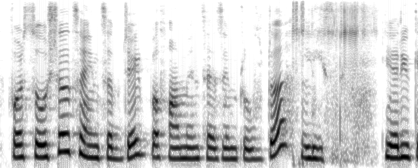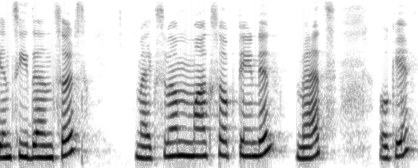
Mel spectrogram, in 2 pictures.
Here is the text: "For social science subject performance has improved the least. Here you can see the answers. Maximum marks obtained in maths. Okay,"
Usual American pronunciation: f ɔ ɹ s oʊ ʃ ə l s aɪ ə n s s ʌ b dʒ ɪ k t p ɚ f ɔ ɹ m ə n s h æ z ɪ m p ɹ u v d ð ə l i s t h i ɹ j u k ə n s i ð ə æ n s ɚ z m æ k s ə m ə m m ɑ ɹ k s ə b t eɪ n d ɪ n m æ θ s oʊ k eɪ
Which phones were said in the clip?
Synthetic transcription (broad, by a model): f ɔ ɹ s oʊ ʃ ə l s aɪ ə n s s ʌ b dʒ ɪ k t p ɚ f ɔ ɹ m ə n s h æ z ɪ m p ɹ u v d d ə l i s t h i ɹ j u k ə n s i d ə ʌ n s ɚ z m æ k s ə m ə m m ɑ ɹ k s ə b t eɪ n d ɪ n m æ t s oʊ k eɪ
